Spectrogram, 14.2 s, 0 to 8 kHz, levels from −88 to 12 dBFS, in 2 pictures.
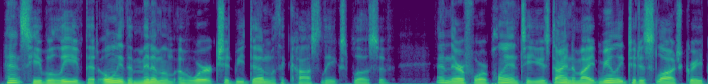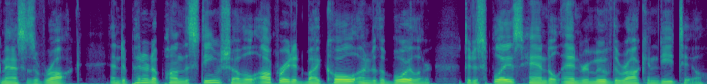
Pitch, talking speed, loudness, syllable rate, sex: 130 Hz, 210 wpm, -17 LUFS, 6.8 syllables/s, male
